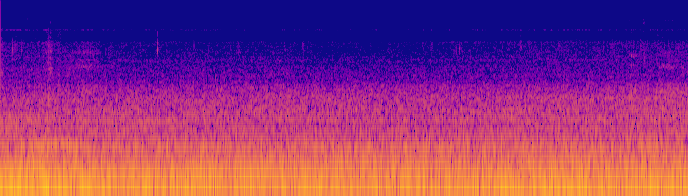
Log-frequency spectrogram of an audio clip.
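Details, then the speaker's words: Kia Soul with intermittent misfire under load in higher gears, driving after replacing ignition coil number three: steady, even low engine rumble under load, no stumbles; running smoothly. "All right, man. Changing out coil number three seem to have done it. It uh most definitely seems to be running perfectly now."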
